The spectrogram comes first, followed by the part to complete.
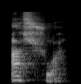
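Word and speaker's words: aśva: tengo la palabra ashua ashua tiene dos letras o dos sonidos que son particulares la s de shiva ya Y esta Va que va a sonar como una u porque está después de una consonante asua asua y la estoy acentuando en la primera sílaba luego tenemos esta palabra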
